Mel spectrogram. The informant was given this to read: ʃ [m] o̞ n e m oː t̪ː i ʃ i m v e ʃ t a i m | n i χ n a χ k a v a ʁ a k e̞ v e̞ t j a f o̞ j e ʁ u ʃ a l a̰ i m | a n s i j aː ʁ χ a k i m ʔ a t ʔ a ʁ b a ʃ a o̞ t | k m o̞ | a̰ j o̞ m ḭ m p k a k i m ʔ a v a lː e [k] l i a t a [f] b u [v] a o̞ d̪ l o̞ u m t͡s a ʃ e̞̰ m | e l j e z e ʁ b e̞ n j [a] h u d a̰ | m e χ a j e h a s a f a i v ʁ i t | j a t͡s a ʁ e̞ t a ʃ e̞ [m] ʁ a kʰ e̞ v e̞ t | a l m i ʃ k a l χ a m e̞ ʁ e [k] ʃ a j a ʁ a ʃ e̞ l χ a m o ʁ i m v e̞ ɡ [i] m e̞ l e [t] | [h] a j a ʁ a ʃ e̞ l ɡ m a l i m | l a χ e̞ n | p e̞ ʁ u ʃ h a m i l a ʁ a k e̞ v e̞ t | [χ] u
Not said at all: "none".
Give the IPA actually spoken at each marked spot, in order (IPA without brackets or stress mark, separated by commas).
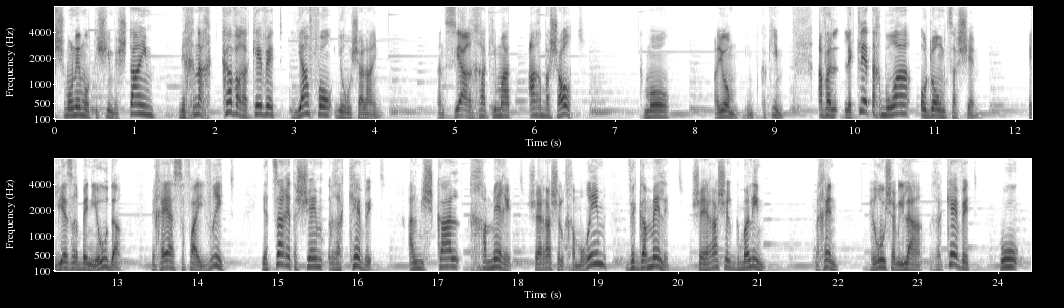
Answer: m, k, χ, ʁ, e, m, t, a, t, ʃ, h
